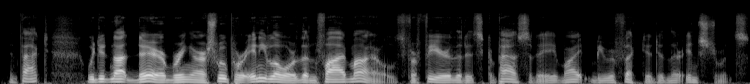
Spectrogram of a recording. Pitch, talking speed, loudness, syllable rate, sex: 105 Hz, 200 wpm, -19 LUFS, 5.2 syllables/s, male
